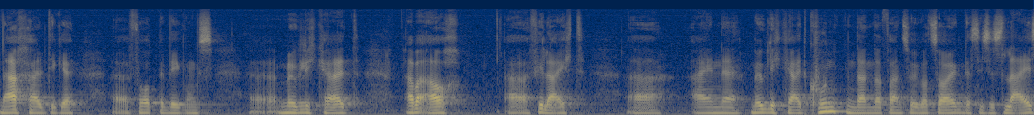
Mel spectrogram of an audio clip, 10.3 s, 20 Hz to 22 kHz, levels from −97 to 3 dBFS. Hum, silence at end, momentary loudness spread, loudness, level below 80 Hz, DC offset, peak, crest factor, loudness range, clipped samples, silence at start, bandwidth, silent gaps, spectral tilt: none; 0 s; 16 LU; -33 LUFS; -58 dBFS; under 0.1%; -10 dBFS; 24 dB; 3 LU; under 0.1%; 0 s; 16 kHz; none; -5 dB/octave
